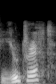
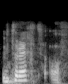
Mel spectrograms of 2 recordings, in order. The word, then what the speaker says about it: Utrecht: you pronounce it as Utrecht, not Utrecht. Sorry. This is it's Utrecht.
